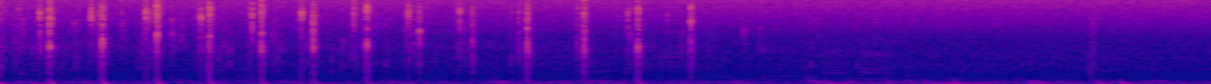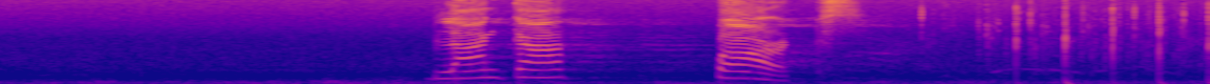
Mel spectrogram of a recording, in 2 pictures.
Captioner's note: clapping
